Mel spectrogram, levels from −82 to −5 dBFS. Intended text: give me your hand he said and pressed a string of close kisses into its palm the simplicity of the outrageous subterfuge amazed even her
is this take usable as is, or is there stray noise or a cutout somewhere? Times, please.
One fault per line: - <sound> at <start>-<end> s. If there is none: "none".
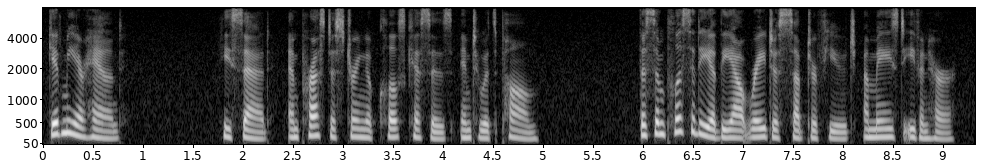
none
